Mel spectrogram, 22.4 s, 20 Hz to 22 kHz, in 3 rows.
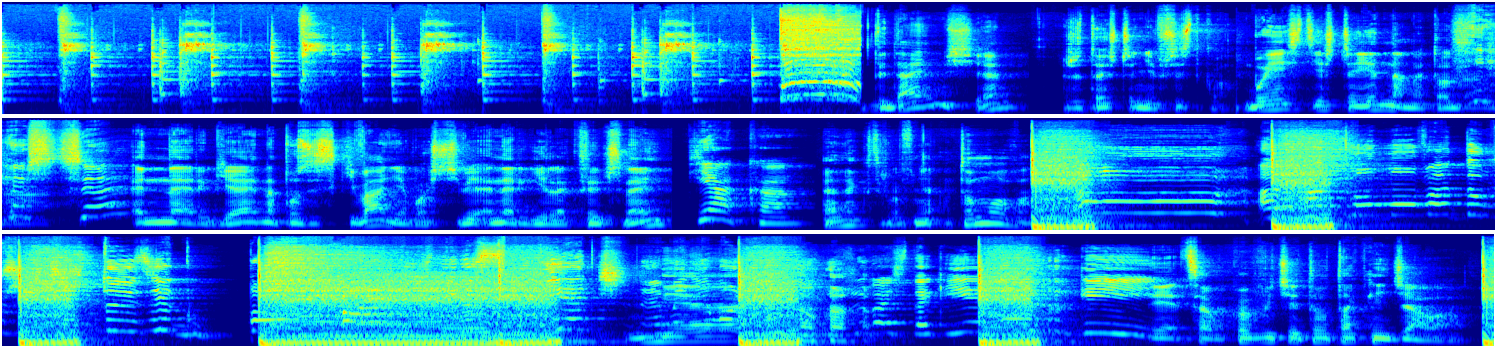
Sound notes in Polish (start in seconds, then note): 0.0 bez przekonania; 0.3 wesoła muzyka współczesna; 12.6 krzyk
